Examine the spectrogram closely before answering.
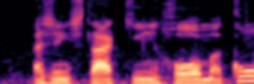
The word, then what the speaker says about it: Roma: And I'm noticing, I think he said Roma. So he's pronouncing the R as an H, as an aspiration.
